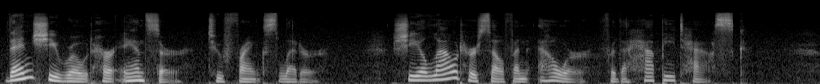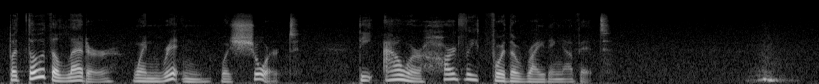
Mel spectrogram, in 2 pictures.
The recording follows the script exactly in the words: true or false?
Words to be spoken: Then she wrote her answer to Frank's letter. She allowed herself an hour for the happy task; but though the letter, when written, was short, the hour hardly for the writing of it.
true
